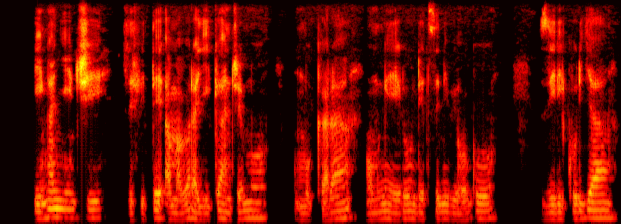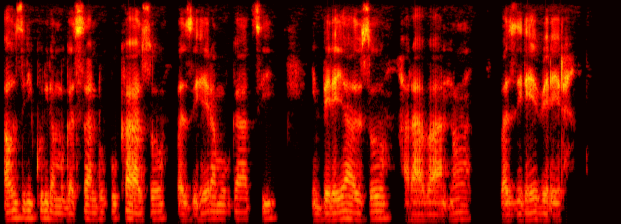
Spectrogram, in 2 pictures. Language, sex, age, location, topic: Kinyarwanda, male, 25-35, Nyagatare, agriculture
